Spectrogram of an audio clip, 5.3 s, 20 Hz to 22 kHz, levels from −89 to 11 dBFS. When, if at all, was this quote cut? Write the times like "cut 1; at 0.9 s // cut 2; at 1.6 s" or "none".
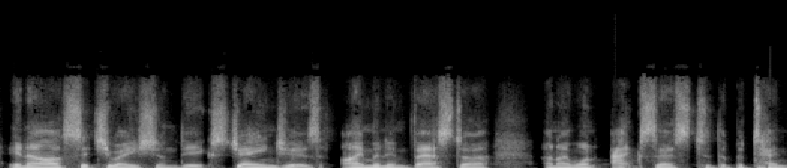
none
